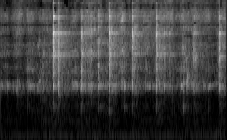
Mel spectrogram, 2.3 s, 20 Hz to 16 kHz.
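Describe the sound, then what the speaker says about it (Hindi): A spoon stirring an ingredient into a mixture, a quick run of close clinks and scrapes against the pot in an uneven rhythm, fairly quiet and with no talking. "ये 1 चमची, ये इसके अंदर अच्छी तरह आपने मिक्स करना है।"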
